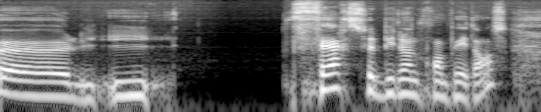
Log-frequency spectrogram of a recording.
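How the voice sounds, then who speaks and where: A woman talks at a fairly slow pace. Her intonation is lively. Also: very clean recording, silent background. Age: 40s. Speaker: trainer and consultant, single mother. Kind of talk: interview. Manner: hesitant, many fillers.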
